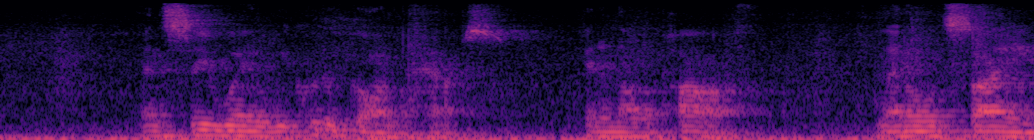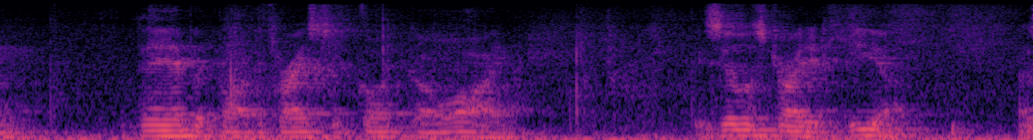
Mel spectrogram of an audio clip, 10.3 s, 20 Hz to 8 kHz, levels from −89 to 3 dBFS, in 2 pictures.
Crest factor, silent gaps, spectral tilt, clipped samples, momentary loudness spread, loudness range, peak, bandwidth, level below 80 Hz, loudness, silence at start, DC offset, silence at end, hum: 16 dB; none; -6.5 dB/octave; under 0.1%; 13 LU; 3 LU; -22 dBFS; 7.6 kHz; -44 dBFS; -39 LUFS; 0 s; under 0.1%; 0 s; none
